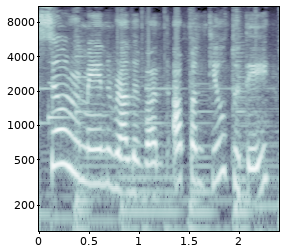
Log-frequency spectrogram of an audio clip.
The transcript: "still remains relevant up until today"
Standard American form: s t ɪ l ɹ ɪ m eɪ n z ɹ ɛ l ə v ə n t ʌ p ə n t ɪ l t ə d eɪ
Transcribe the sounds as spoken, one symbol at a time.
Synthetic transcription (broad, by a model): s t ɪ l ɹ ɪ m eɪ n ɹ ɛ l ə v ə n t ʌ p ə n t ɪ l t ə d eɪ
